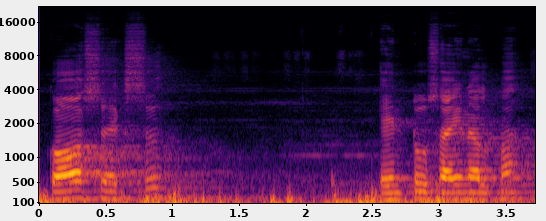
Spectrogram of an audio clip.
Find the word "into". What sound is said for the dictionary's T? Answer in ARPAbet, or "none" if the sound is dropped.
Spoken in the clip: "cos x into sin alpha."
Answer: T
